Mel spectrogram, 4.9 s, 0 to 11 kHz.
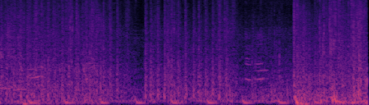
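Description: Rapid automatic gunfire rattles almost without pause in the shooter game The Division 2, loud and close, with bursts overlapping and a brief dip before a fresh volley.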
